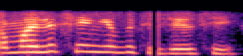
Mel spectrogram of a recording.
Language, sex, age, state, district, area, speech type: Manipuri, female, 18-30, Manipur, Kakching, rural, conversation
